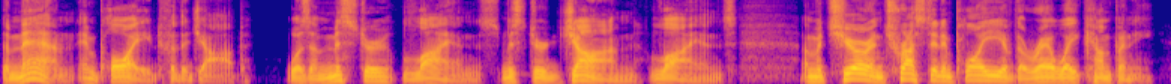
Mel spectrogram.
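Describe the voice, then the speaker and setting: Man playing middle-aged gentleman client, formal, verbose, self-amused, low swooping voice, audiobook dialogue. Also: big pitch swings, slow pace, gravelly, no room sound, studio quality, exaggerated voice. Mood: earnest, formal. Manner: formal, long-winded, jovially self-amused. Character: anxious middle-aged businessman client, verbose, pun-loving.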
